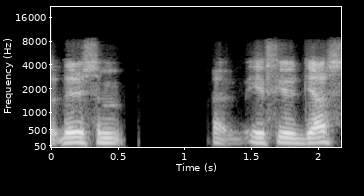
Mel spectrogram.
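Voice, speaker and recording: A man with a Swedish accent, dry, close sound with no echo, and a quiet background. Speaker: environmental advocate. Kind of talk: interview conversation. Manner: halting.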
